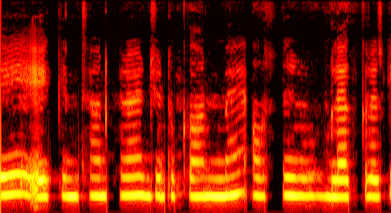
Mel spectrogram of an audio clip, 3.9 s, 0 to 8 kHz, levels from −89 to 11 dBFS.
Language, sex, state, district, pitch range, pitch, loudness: Hindi, female, Chandigarh, Chandigarh, 245-255 Hz, 250 Hz, -15 LUFS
